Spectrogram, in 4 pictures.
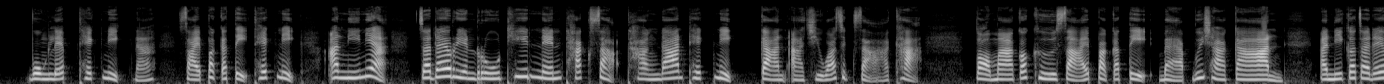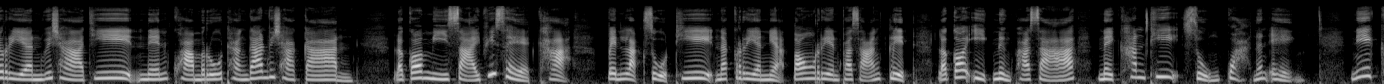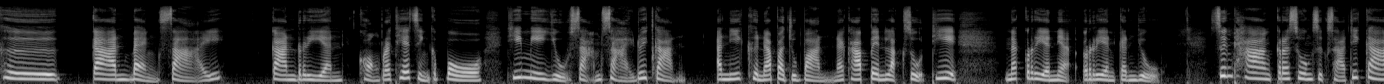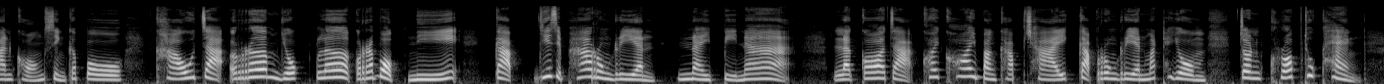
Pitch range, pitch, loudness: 225-285 Hz, 250 Hz, -18 LUFS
